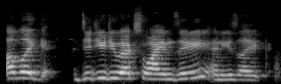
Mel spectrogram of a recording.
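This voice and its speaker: A woman in her thirties with a Long Island accent co-hosts a live podcast, telling stories in casual chat and animatedly acting out the quotes. Her voice sits high and moves at a moderate pace.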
